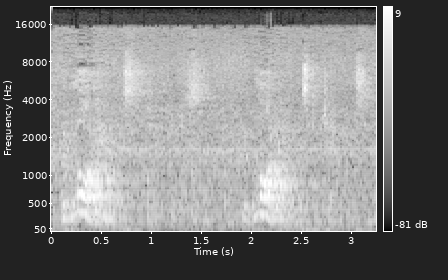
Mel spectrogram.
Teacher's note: If you think of a vocative after good morning, then it's going to have a nice low tone. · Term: low-level tone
